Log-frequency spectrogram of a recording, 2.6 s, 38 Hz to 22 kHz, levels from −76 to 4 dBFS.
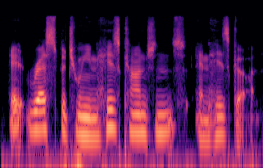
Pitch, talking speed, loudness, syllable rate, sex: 145 Hz, 185 wpm, -19 LUFS, 4.8 syllables/s, male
